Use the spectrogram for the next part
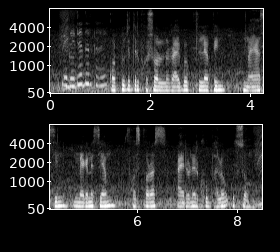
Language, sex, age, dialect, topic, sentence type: Bengali, male, 18-24, Western, agriculture, statement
